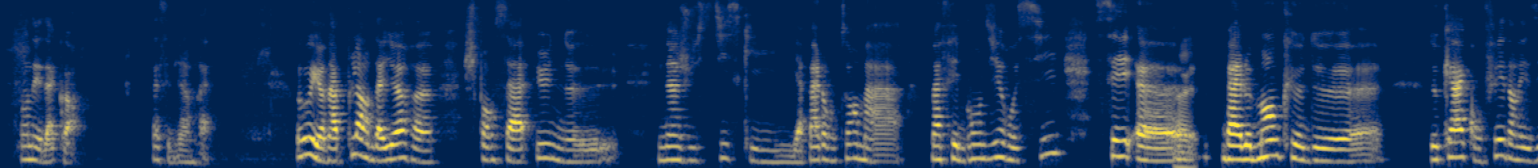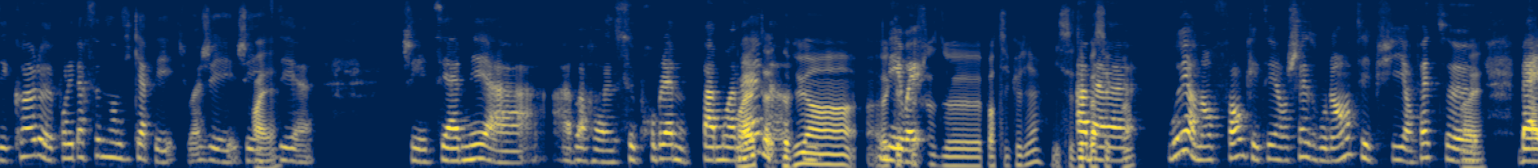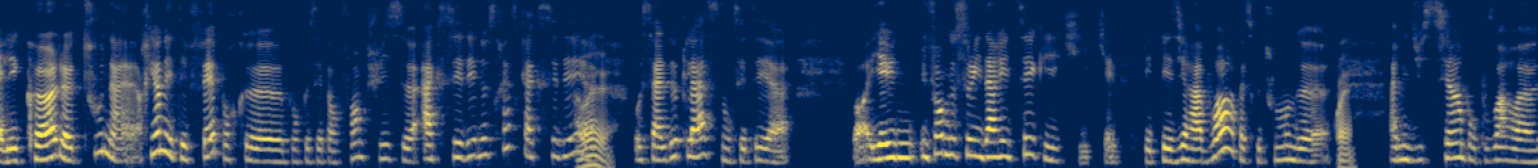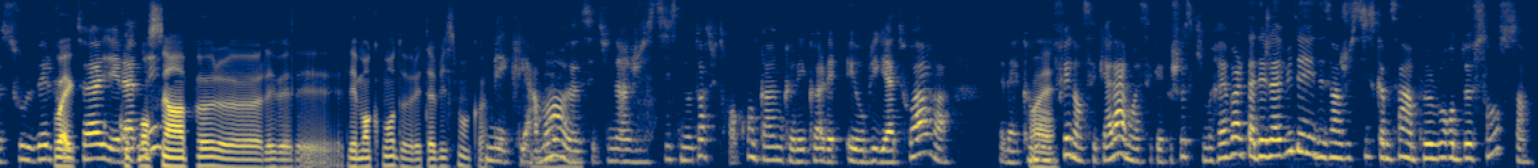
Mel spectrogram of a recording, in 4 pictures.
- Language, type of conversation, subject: French, unstructured, Comment réagis-tu face à une injustice ?
- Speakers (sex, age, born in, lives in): female, 45-49, France, France; male, 30-34, France, France
- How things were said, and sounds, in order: none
